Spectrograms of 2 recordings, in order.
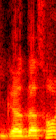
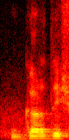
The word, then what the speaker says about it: गर्दिश: मारे हुए, भैया वो गर्दिश होता है, गर्दिश गर्दसों नहीं होता शायर साहब, रोदिल शायर साहब गर्दिश होता है।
